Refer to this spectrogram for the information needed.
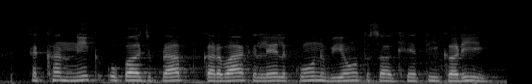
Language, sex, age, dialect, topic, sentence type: Maithili, male, 18-24, Southern/Standard, agriculture, question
